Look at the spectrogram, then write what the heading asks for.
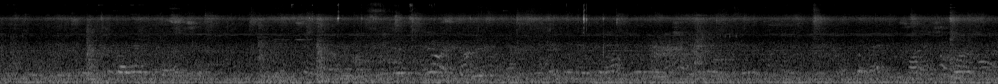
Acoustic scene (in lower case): subway station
